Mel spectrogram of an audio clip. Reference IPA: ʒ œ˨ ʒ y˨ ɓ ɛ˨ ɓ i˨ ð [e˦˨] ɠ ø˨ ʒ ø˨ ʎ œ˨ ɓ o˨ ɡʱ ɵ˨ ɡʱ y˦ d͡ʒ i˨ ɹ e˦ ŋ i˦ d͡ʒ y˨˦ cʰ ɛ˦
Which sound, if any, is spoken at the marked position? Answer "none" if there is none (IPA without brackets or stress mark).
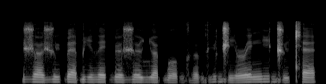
e˨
